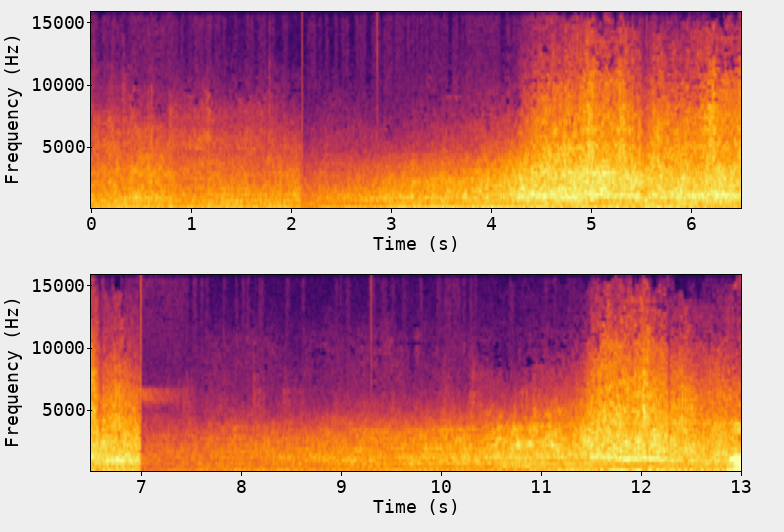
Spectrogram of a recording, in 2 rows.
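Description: Race cars lap the Hungaroring in a sim racing game during a 12-hour charity endurance event. Loud, continuous engine tones rise and fall through gear changes, with a sudden shift in pitch midway as the sound changes to another car.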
